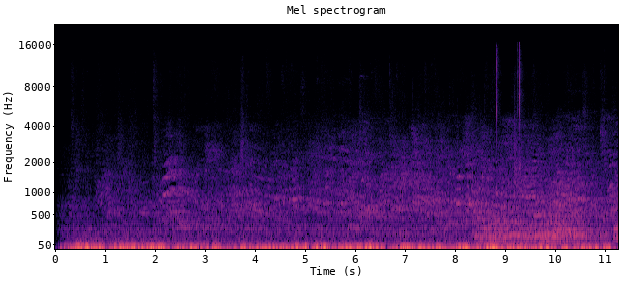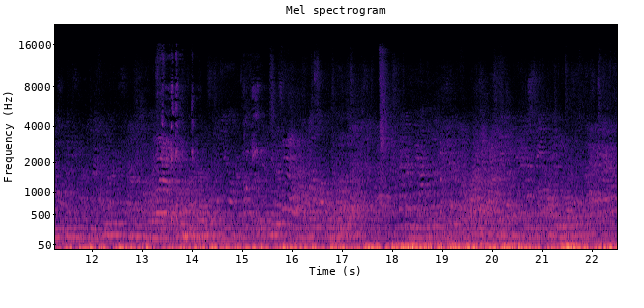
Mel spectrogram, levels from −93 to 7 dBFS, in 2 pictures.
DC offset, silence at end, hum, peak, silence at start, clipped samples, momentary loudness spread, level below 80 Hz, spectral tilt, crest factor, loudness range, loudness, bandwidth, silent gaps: under 0.1%; 0 s; none; -16 dBFS; 0.1 s; under 0.1%; 14 LU; -42 dBFS; -6.5 dB/octave; 18 dB; 12 LU; -44 LUFS; 12 kHz; none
